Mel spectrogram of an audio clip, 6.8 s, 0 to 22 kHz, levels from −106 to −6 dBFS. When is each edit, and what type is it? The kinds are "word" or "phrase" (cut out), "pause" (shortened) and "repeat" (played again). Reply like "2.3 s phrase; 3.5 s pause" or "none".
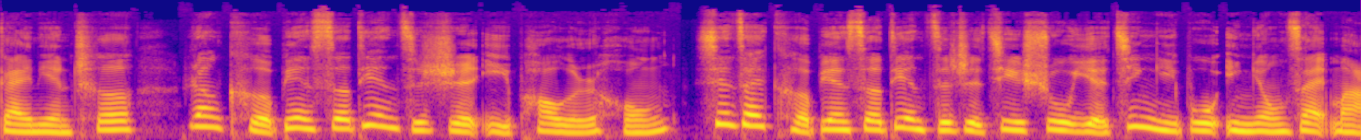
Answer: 3.4 s pause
